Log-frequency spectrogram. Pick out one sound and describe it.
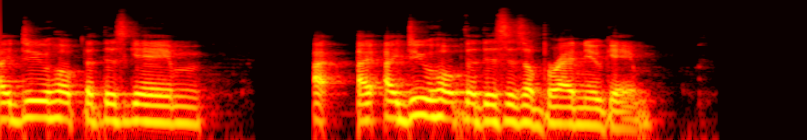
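A man speaks calmly and close into a microphone.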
